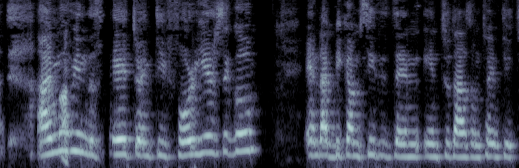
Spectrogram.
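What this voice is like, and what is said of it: Italian accent. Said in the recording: “As you can hear, I have a sort of accent. I'm Italian.”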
